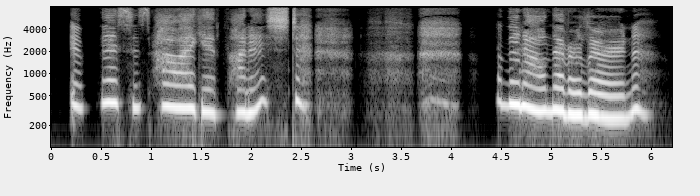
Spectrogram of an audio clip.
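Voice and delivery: very high, airy, breathy voice. Narrator reads a woman's reply to the narrator's stern question: breathy voice. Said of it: "her own voice breathy as she replied".

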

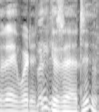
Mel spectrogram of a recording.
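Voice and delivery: whispered. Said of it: "leans in and whispers to me".

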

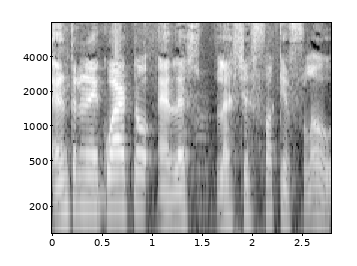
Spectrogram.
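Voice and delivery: normal talking voice

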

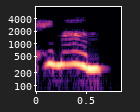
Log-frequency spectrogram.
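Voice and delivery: soft, hushed half-whisper. Retelling a child's request at night: imitating a child half-whispering. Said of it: "she was whispering".

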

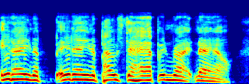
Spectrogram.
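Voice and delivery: very high, shrill, shouted-out yell. Retelling a fan at a wrestling show: imitating a fan yelling. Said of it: "this guy was yelling".

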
